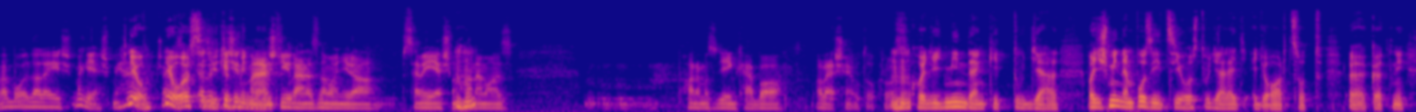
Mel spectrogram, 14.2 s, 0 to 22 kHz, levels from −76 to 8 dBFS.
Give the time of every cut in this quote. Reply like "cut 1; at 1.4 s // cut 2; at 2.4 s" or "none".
cut 1; at 4.5 s // cut 2; at 9.1 s

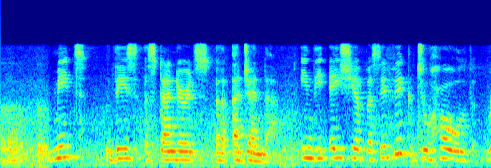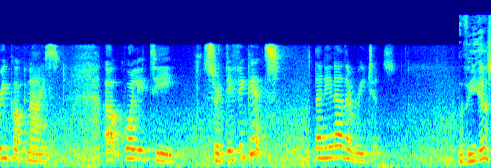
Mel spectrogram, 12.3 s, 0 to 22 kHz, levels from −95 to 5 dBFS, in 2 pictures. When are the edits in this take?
cut 1; at 5.2 s

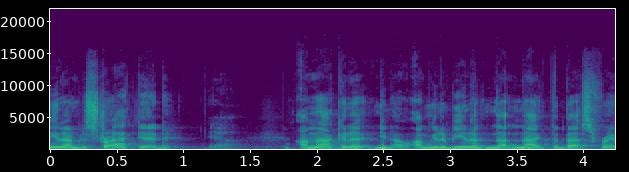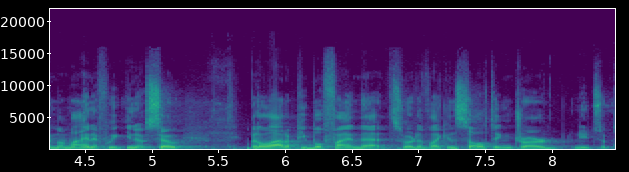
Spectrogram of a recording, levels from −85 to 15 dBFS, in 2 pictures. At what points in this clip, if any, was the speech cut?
none

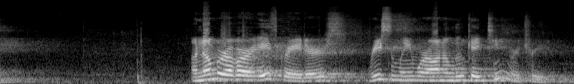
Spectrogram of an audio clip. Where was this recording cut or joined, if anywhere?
none

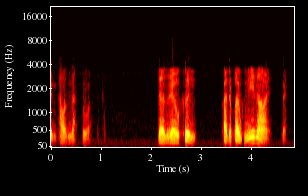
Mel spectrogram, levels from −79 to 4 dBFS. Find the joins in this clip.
cut 1; at 3.9 s

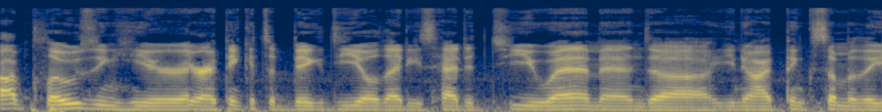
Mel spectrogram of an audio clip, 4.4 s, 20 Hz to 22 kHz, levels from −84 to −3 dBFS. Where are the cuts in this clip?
cut 1; at 0.9 s // cut 2; at 2.4 s

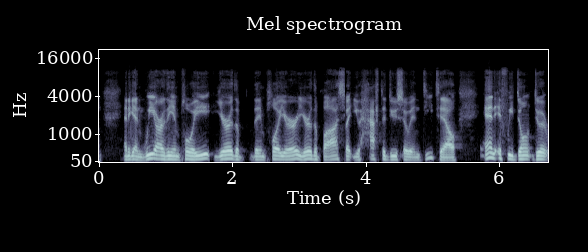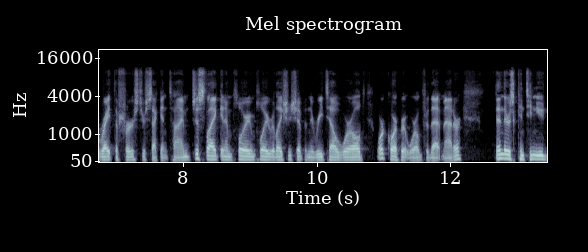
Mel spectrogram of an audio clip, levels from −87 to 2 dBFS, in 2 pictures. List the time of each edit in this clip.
cut 1; at 3.7 s

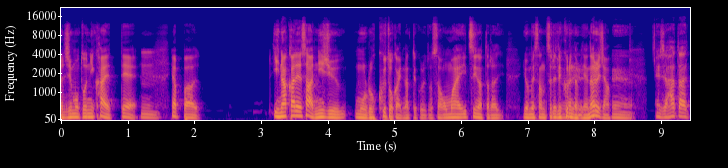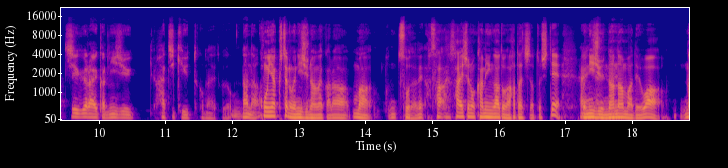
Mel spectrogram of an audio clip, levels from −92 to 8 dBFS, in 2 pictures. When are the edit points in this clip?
cut 1; at 8.8 s

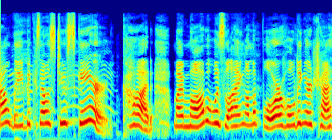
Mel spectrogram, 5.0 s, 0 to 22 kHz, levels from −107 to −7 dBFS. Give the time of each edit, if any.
cut 1; at 1.7 s

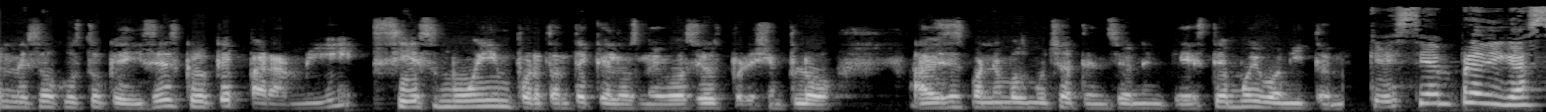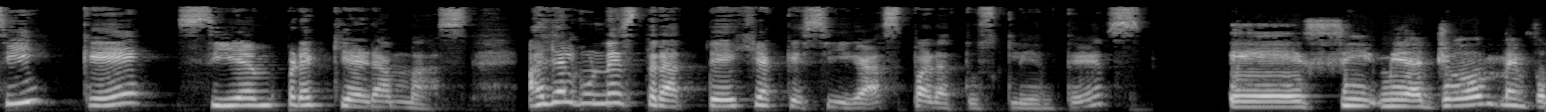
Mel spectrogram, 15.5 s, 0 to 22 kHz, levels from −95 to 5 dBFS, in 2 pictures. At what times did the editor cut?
cut 1; at 1.9 s // cut 2; at 6.7 s // cut 3; at 10.3 s

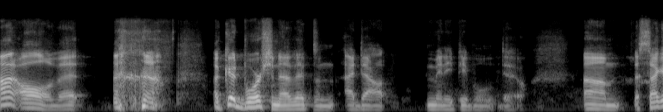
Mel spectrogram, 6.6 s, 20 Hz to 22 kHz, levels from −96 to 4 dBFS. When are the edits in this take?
cut 1; at 3.1 s // cut 2; at 5.0 s

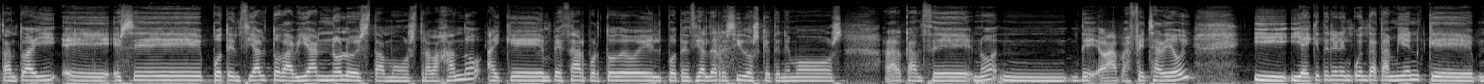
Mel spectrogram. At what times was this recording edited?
none

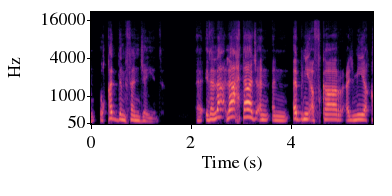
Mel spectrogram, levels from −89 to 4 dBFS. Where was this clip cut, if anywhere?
cut 1; at 1.9 s

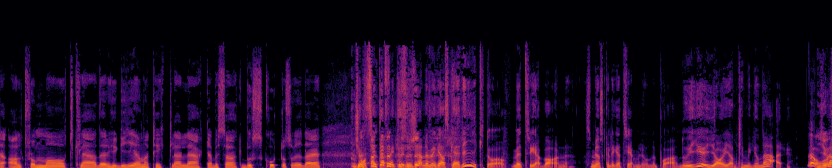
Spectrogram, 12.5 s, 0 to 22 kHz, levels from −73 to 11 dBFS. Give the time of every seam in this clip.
cut 1; at 5.3 s

